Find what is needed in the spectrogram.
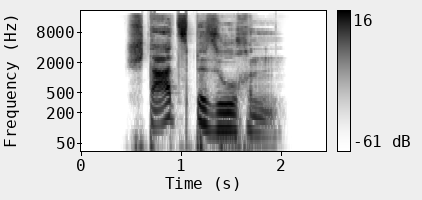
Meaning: dative plural of Staatsbesuch
- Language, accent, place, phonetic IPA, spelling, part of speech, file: German, Germany, Berlin, [ˈʃtaːt͡sbəˌzuːxn̩], Staatsbesuchen, noun, De-Staatsbesuchen.ogg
